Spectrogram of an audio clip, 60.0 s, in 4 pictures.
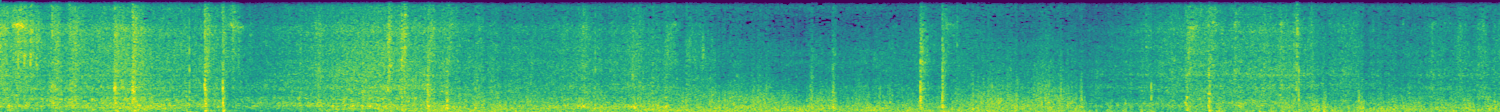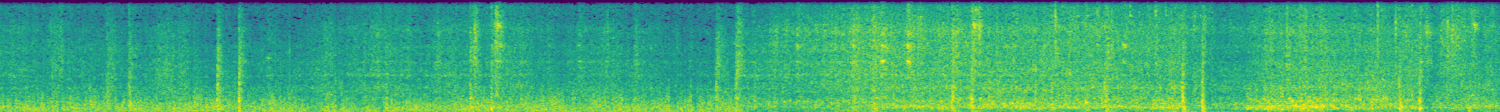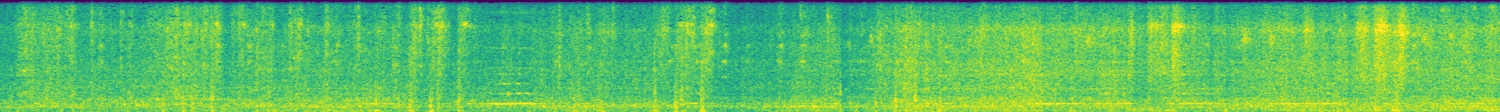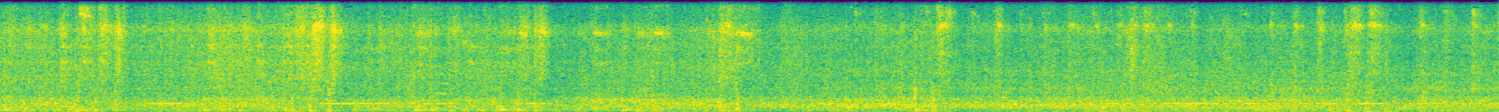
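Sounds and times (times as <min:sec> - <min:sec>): wheels clicking over rail joints: 0:00.0 - 0:05.0, 0:22.1 - 0:59.9
rail car rumbling on track: 0:00.0 - 0:59.9.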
